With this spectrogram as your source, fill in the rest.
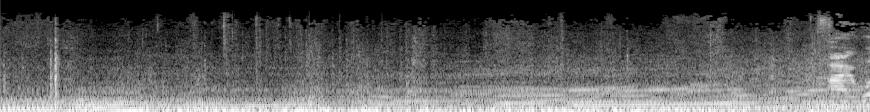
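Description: A fully loaded supercar drives at speed and accelerates, its engine holding a loud, close, steady roar and rising in pitch as it pulls, with road rumble beneath and a brief voice near the start.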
